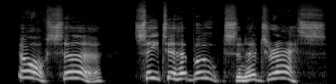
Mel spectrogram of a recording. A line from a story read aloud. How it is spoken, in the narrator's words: cried the landlady wildly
